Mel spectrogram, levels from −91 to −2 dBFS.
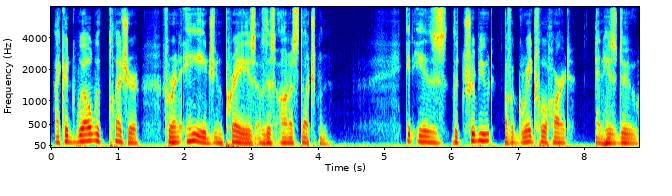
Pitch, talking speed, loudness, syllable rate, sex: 105 Hz, 170 wpm, -17 LUFS, 5.3 syllables/s, male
